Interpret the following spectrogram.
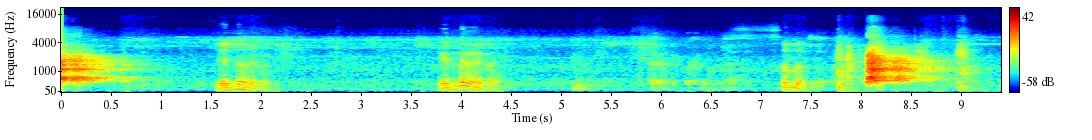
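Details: Labrador Retriever puppy giving two loud, arched, yelping barks about two seconds apart, with softer whimpering yips between and human voices at the start and end.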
